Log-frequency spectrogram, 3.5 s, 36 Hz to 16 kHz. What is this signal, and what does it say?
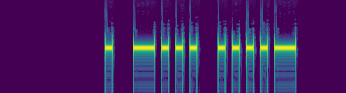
Morse code, heard as a keyed tone, about 17 wpm, 700 Hz. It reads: EB4
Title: Callsign Prefixes for Top 25 DXCC - Repeated 3x - 17wpm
